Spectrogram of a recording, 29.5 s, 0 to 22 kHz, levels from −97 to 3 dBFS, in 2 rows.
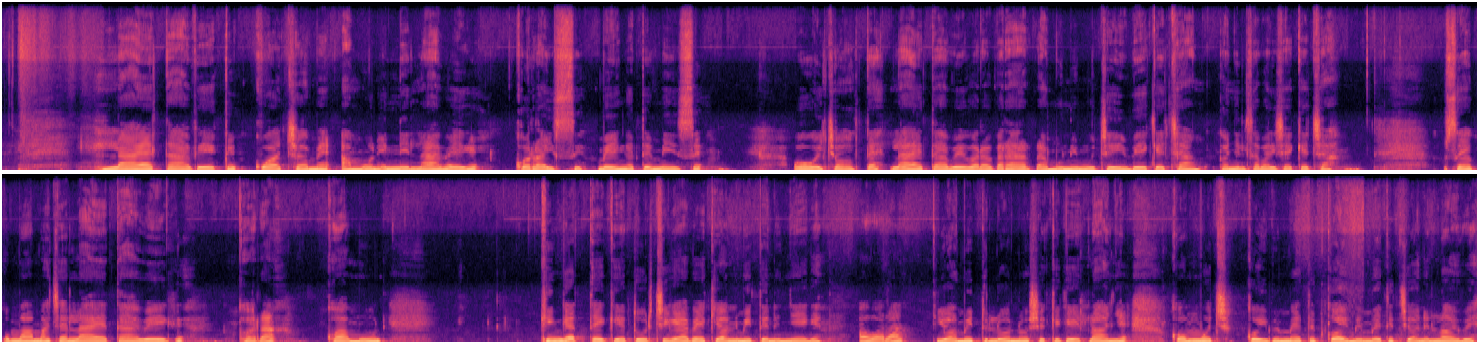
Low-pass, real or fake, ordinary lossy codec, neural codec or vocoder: none; real; none; none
